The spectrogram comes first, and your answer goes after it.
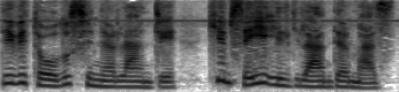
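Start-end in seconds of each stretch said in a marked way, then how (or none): none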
